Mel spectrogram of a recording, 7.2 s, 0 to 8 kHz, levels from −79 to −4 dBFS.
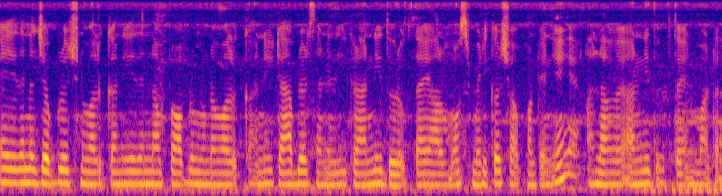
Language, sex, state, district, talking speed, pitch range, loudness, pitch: Telugu, female, Andhra Pradesh, Chittoor, 175 wpm, 175-195 Hz, -18 LUFS, 185 Hz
